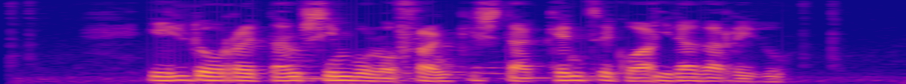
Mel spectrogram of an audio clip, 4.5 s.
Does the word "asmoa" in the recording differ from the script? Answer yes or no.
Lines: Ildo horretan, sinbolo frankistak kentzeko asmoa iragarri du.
yes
